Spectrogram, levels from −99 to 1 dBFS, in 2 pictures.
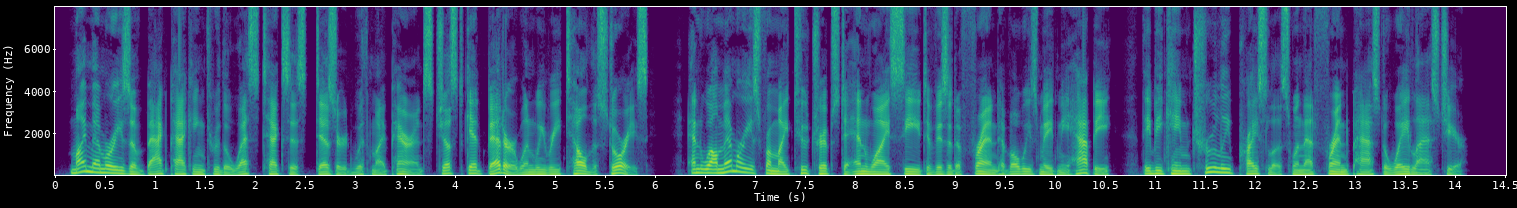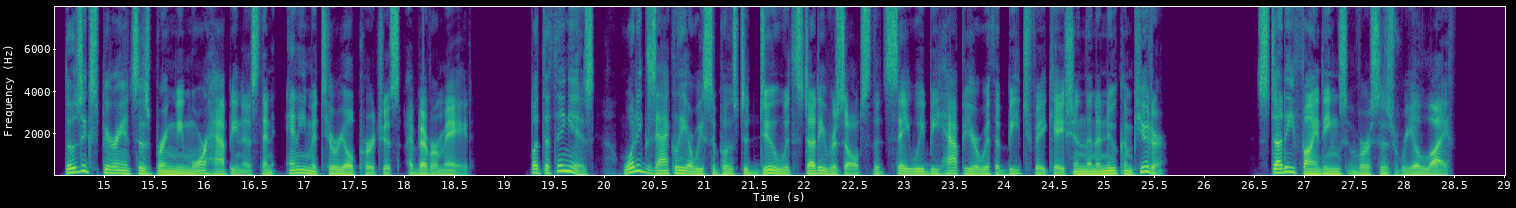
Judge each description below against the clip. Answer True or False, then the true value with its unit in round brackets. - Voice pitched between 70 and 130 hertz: True (115 Hz)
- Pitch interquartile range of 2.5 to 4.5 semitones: False (5.1 semitones)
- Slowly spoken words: False (195 wpm)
